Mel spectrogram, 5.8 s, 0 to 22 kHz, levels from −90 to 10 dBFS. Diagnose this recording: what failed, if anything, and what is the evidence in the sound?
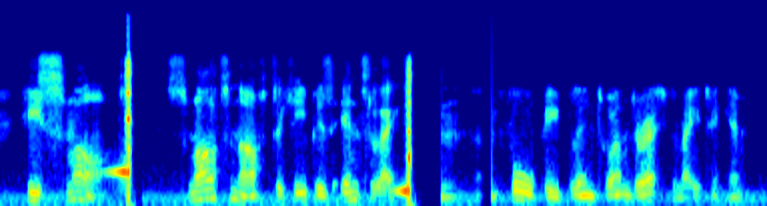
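The call-processing stage has an unstable filter. At 0.77–1.07 s a tone around 700 Hz swells over about 205 ms to clipping, then cuts to about 93 ms of silence. At 2.92–3.31 s a lower tone near 300 Hz builds in about 157 ms, followed by about 232 ms of silence. Bad recursive coefficients drive the output until it overflows and resets.

A handover gap at the network stage runs from 3.59 to 3.69 s. The speech fades quickly and leaves 100 ms of silence. No frames arrived while the call switched between networks, so the audio in that interval is lost.

A fallback to narrowband at the codec stage begins at 3.69 s, right after the gap, and lasts to the end. The clear 23.85 kbit/s AMR-WB (HD Voice) sound drops to AMR-NB at 7.4 kbit/s. Nothing remains above 4 kHz, so the speech turns duller and rougher.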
